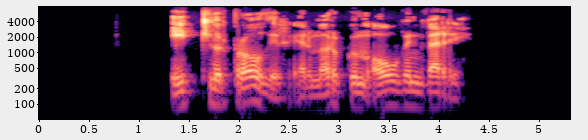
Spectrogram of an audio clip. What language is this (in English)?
Icelandic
